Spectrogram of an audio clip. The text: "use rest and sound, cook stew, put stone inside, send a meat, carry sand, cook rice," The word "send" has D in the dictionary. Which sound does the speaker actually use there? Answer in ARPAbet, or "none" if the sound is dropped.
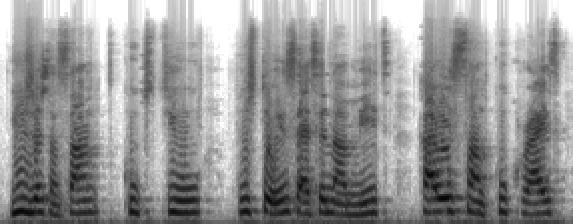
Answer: none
